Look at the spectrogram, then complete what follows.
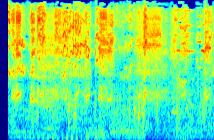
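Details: Several rainbow lorikeets (Trichoglossus moluccanus) call over one another in a dense, continuous wash of shrill, screechy squeals and high chips; nectar-loving parrots.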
